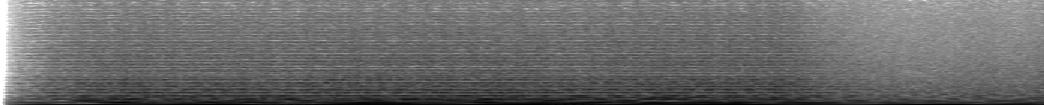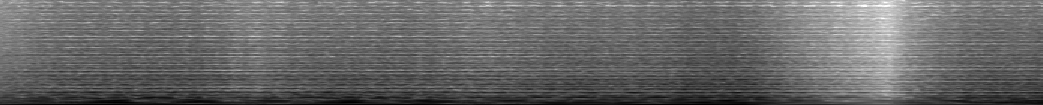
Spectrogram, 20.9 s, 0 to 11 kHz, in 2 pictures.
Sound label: STR, Roland SR-JV80-04 Vintage Synth; MemoryMG STR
